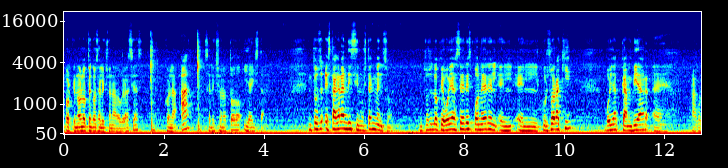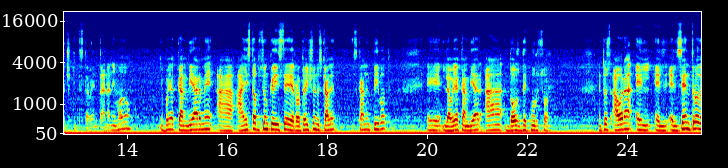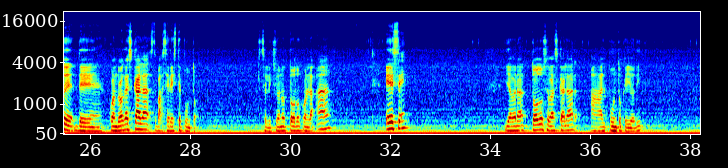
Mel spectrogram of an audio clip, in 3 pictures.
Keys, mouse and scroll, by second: 1.7 a, 2.7 a, 3.6 scroll down 4, 4.1-4.4 scroll up 9, 4.8-5.6 scroll down 9, 5.9-7.4 scroll up 13, 8.1 click, 12.2 click, 13.7 scroll, 20.8 click, 28.4 s, 29.4 a, 30.8-31.4 scroll, 32.6 s, 34.2 s, 35.3 s, 36.4 s, 37.5 s.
